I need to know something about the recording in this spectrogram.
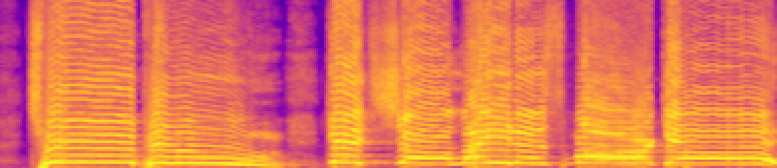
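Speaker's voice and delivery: shrill, very loud, slow, drawn-out bellow. Recalling selling papers outside a shoe store as a young man; retelling a bellow. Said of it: "I would bellow at the top of my lungs".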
